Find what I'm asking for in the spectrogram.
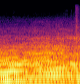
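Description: Ford Mustang engine revving hard under acceleration, a loud, steady close-up drone of harmonic engine tone that holds through the whole brief burst.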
